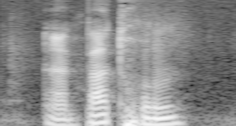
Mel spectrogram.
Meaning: 1. a boss, employer, 2. a head of a group of people, a department, a location, etc 3. a member of the upper classes who offered aid and protection to those lesser than them 4. a protector
- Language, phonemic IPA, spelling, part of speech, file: French, /pa.tʁɔ̃/, patron, noun, Fr-patron.ogg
